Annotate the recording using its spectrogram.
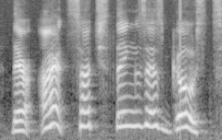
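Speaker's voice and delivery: sudden shrieking outburst, pitched high. A character cuts into another's fanciful talk, shrieked. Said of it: "shrieked Janice".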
